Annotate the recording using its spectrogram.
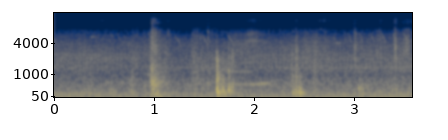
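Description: Footsteps knock on a boat's hull.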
